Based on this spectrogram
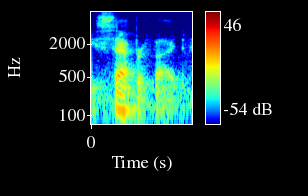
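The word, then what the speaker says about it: saprophyte: Saprophy is spelled s a p r o p h y t e. A sapriphite.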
